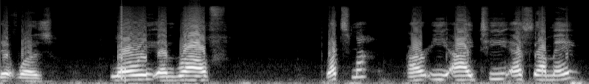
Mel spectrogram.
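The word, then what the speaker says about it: Reitsma: But it was Lori and Ralph Retsma, R-E-I-T-S-M-A, Retsma.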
